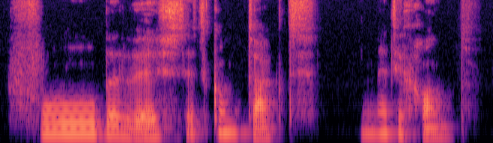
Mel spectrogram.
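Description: A woman leading a guided meditation in a soft, breathy voice, giving calm, soothing instructions with unhurried pauses. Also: fairly low pitch.

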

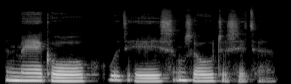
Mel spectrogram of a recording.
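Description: A woman guides a meditation in a deep, very dark voice. There is gravelly fry in her soft, breathy delivery. She gives calm, soothing instructions and leaves unhurried pauses between them.

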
